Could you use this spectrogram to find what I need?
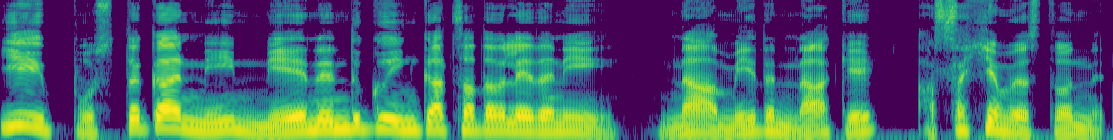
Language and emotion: Telugu, disgusted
